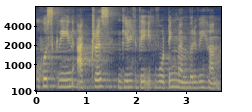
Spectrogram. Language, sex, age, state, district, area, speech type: Punjabi, female, 18-30, Punjab, Patiala, urban, read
